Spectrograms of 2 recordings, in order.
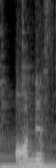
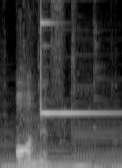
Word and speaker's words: honest: Next is honest is strong. This is honest. Honest. H is silent here.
